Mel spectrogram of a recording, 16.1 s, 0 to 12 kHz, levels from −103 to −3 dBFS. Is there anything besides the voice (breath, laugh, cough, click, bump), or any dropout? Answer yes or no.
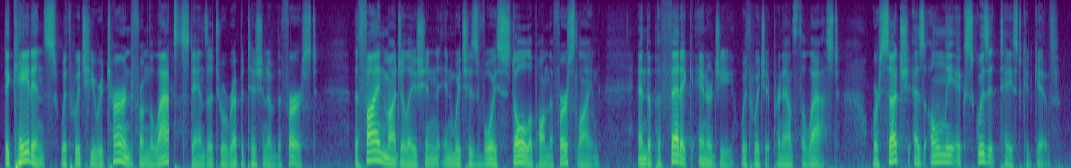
yes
